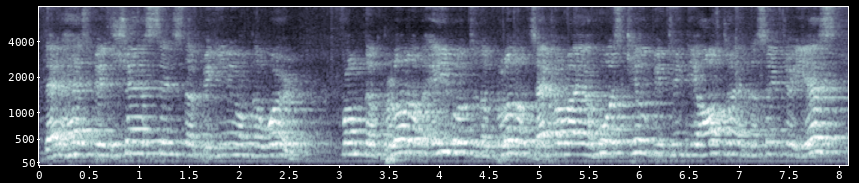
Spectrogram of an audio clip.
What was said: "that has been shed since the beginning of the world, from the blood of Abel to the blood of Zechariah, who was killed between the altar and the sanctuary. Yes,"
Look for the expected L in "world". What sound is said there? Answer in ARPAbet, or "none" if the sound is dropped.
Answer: none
